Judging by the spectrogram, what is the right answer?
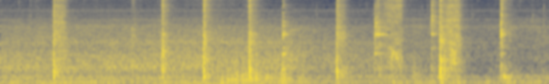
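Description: Slotted steel spatula clinking and scraping against a stainless steel pot while stirring fried bread pieces in simmering sugar syrup, about a dozen irregular clinks.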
